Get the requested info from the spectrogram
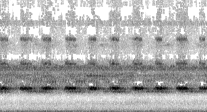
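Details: Shrill cricket chirps pulse about twice a second above a continuous insect drone, with steady low-frequency noise underneath.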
